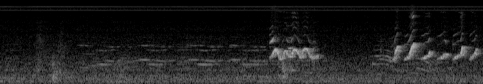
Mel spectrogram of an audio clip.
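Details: A male cockatiel, kept as a pet, chirps during his funny routine: faint wavering tones at first, then a burst of scratchy chirps and a string of short, quick, bouncing notes.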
